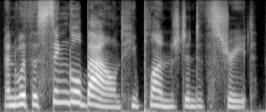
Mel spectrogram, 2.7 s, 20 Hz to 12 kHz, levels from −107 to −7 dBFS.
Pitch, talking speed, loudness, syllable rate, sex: 230 Hz, 225 wpm, -19 LUFS, 5.2 syllables/s, female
